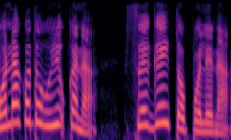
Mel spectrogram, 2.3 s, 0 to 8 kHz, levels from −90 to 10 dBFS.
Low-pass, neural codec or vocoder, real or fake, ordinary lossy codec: 7.2 kHz; none; real; none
